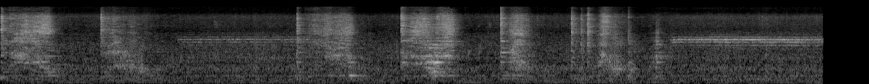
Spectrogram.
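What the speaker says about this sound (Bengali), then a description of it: "এই যে কুমড়া মানে ভাজিটা প্রায় হয়ে আসতেছে আমি তো ভাজা ভাজা করে নেব" A spatula stirs ash gourd (pani kumra) bhaji frying in a pan, in close, repeated scraping bursts over a soft, steady sizzle.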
